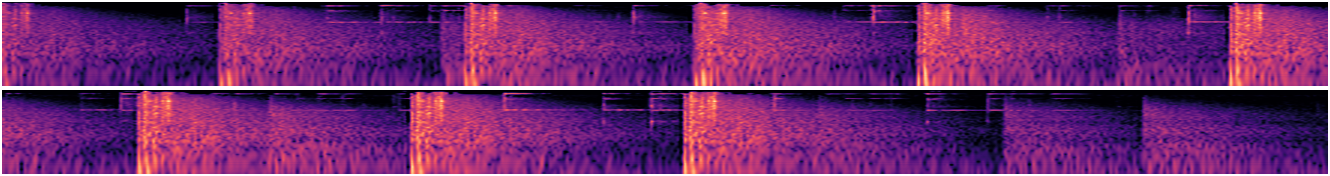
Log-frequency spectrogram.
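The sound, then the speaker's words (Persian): A volley of gunfire: about nine loud, sharp shots at a steady, roughly one-per-second pace, each with a short decaying echo, with no talking. “آماده است شلیک.”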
